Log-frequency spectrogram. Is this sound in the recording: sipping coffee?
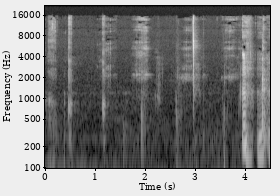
yes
